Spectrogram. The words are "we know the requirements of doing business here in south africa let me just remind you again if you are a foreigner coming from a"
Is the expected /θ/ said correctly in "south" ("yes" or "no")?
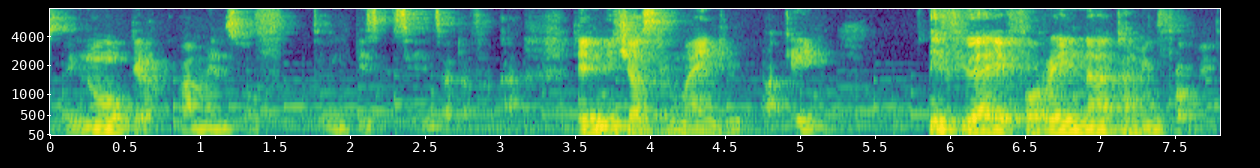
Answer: no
